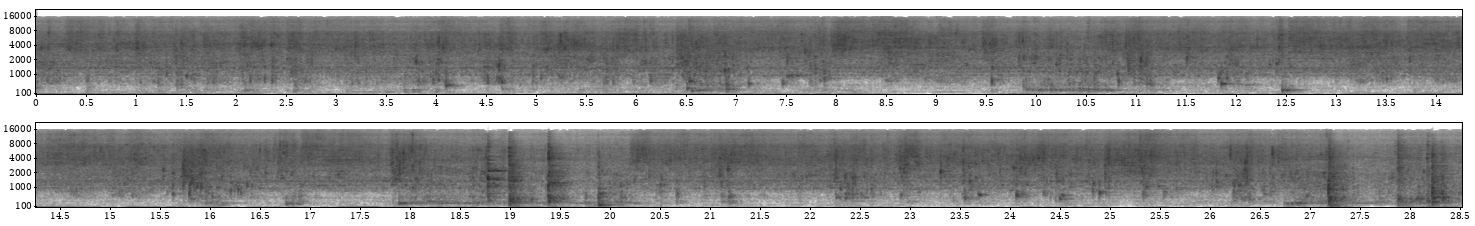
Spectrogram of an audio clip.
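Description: Kitchen tap running steadily into a sink while a metal saucepan is scrubbed and rinsed by hand under the stream. Sharp knocks of dishware come in a cluster about two-thirds through and again, louder, near the end.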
